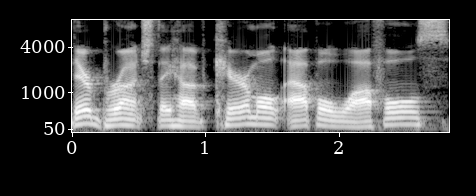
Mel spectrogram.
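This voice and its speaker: This man has a normal speaking voice with ordinary pitch variation and a moderate pace. The recording is very clean, with a silent background. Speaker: podcast co-host. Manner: joking, interrupts playfully.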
